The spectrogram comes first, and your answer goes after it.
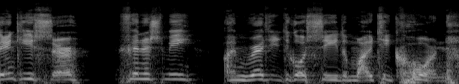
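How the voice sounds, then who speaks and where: A man's raspy, high put-on character voice at a moderate pace. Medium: actual play. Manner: pleading.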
